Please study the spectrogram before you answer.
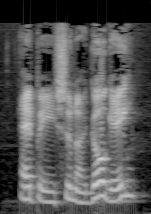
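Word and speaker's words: episunagogi (ἐπισυναγωγή): The Greek word there is episunagogi.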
